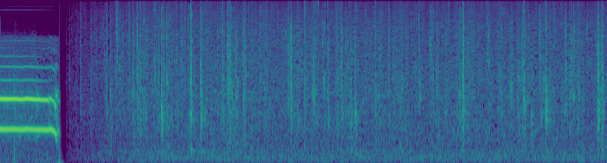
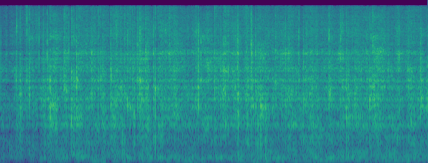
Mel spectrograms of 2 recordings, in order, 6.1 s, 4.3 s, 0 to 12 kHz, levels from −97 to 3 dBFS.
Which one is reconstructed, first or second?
second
